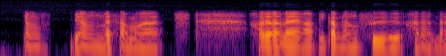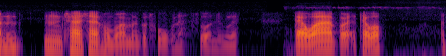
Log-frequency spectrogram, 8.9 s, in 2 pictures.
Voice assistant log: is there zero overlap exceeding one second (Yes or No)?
Yes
